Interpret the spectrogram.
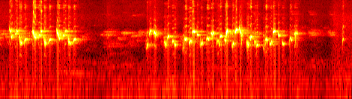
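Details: Yellow-vented bulbul delivering a rough fighting song as a lure for other birds; a short burst of rolling notes, a pause, then a longer, dense run of bubbly slurred phrases.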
